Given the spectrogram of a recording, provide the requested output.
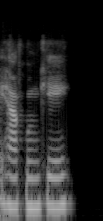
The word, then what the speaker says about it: Half Moon Cay: But I will say, like, cause during the day the cool thing about this is we're going to Half Moon Cay, right? I'm saying that right? Half Moon Cay.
